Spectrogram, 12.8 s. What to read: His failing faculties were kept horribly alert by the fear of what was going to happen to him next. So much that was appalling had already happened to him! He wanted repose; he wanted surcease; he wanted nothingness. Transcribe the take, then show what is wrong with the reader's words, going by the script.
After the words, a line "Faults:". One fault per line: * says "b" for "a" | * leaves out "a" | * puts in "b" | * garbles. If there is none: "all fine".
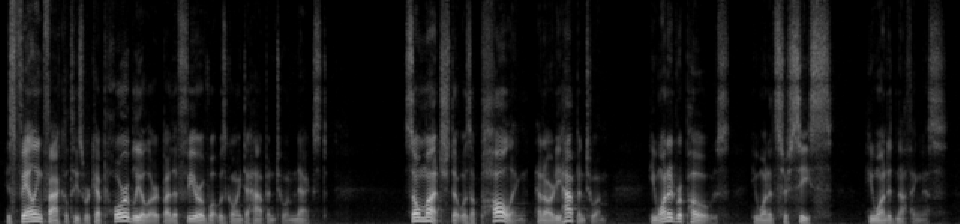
His failing faculties were kept horribly alert by the fear of what was going to happen to him next. So much that was appalling had already happened to him! He wanted repose; he wanted surcease; he wanted nothingness.
Faults:
all fine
